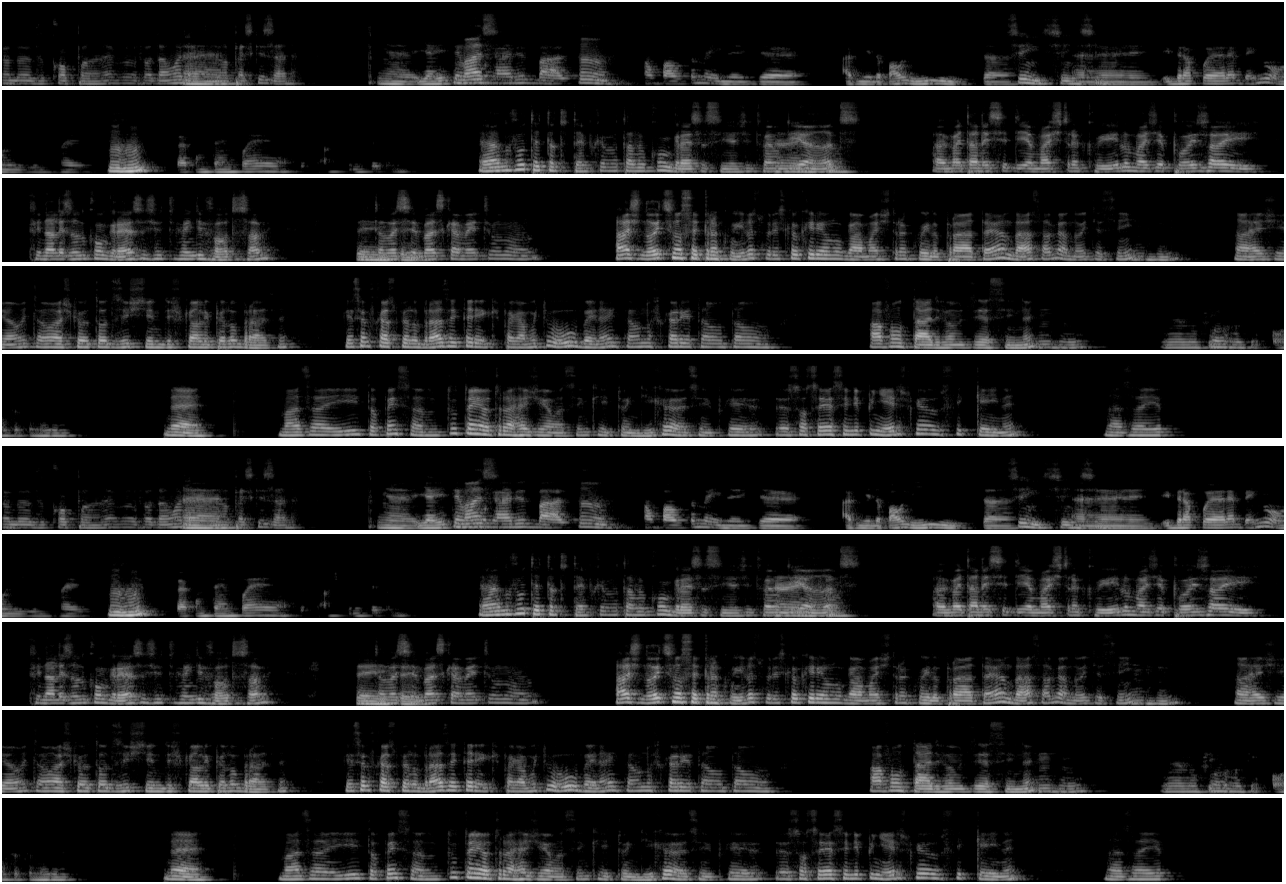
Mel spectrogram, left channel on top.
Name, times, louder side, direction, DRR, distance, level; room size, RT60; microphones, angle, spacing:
voice 1, 0.0-2.9 4.5-4.9 5.8-6.1 10.2-11.1 13.9-14.2 17.6-21.4 22.1-25.4 25.9-28.3 29.2-31.0 31.8-37.0 38.0-41.3 41.9-46.1 47.1-48.8 50.5-50.7 52.9-53.3 54.0-61.4 62.3-62.9, equal, 10° left, 0.6 m, -30 dB
voice 2, 1.8-2.3 3.8-5.7 6.4-8.0 8.4-10.2 10.7-13.6 14.6-15.7 16.1-16.6 20.5-21.3 29.2-29.9 36.9-37.4 48.8-49.3 50.0-52.0, right 3 dB, 50° right, 0.5 m, -34 dB
5.9 x 2.9 x 5.4 m
head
